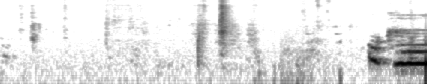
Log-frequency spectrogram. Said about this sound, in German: Das sind Wellensittiche. Wellensittiche? Ach, mehrere, ja? Ja, das sind, das sind vier, ja.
